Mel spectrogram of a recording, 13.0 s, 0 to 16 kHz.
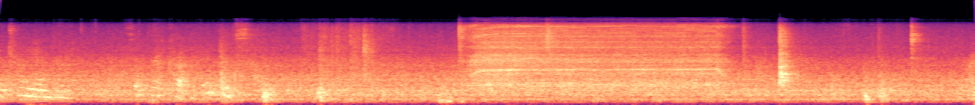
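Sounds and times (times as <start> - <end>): electric blower whirring: 6.1 - 10.0.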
